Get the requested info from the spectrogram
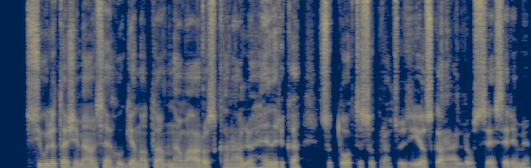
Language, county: Lithuanian, Telšiai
